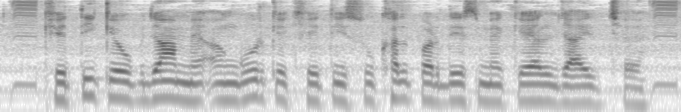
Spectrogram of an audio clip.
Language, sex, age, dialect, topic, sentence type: Maithili, male, 18-24, Bajjika, agriculture, statement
